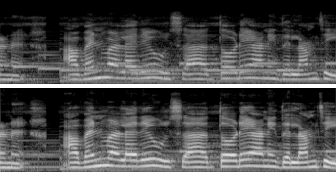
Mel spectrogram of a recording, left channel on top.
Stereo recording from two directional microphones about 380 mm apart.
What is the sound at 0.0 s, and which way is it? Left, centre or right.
Speech, centre.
